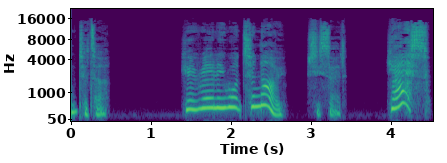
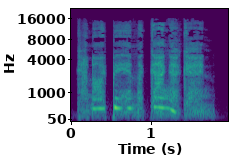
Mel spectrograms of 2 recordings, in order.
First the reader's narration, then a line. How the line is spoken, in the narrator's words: She whispered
